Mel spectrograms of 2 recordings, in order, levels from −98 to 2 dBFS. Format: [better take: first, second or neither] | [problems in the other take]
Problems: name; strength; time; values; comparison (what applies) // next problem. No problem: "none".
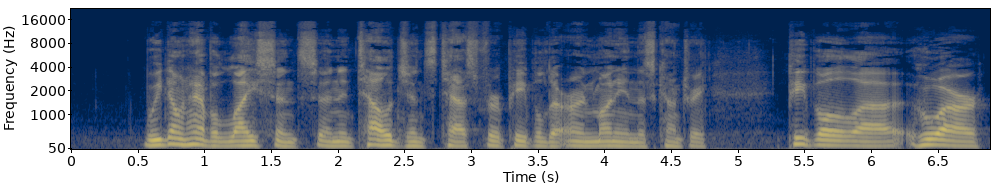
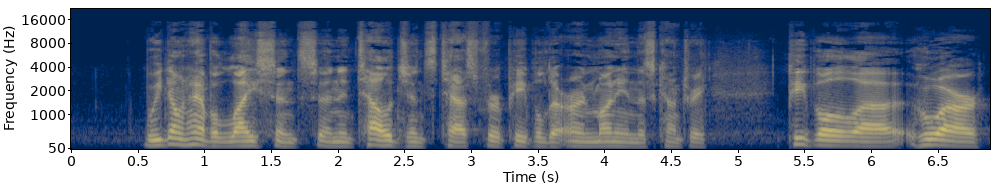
first | thin; somewhat; fading below 450 Hz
